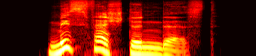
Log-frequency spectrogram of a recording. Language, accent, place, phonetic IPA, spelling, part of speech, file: German, Germany, Berlin, [ˈmɪsfɛɐ̯ˌʃtʏndəst], missverstündest, verb, De-missverstündest.ogg
- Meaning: second-person singular subjunctive II of missverstehen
